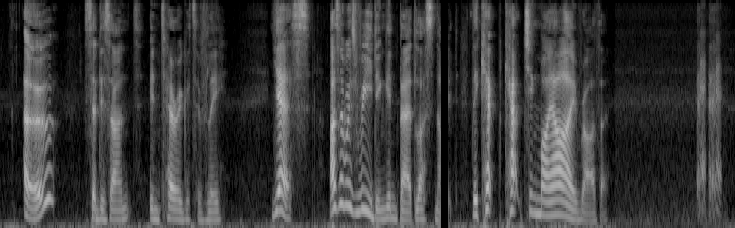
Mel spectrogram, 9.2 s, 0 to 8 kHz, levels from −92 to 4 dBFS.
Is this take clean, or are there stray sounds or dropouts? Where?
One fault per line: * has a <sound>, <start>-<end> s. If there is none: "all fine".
* has a dropout, 5.5-5.6 s
* has a laugh, 8.7-9.0 s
